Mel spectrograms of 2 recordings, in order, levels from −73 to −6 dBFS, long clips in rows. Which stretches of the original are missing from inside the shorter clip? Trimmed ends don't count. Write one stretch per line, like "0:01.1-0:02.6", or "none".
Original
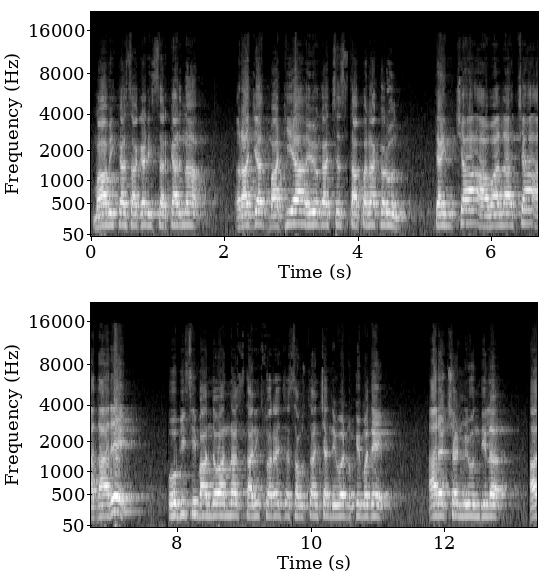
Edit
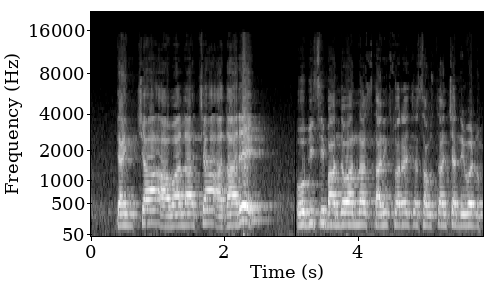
none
